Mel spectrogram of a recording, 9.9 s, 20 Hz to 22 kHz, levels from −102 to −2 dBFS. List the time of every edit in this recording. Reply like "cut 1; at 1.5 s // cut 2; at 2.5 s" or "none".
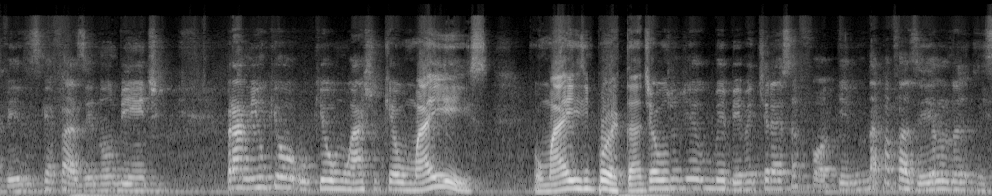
cut 1; at 6.7 s // cut 2; at 8.4 s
